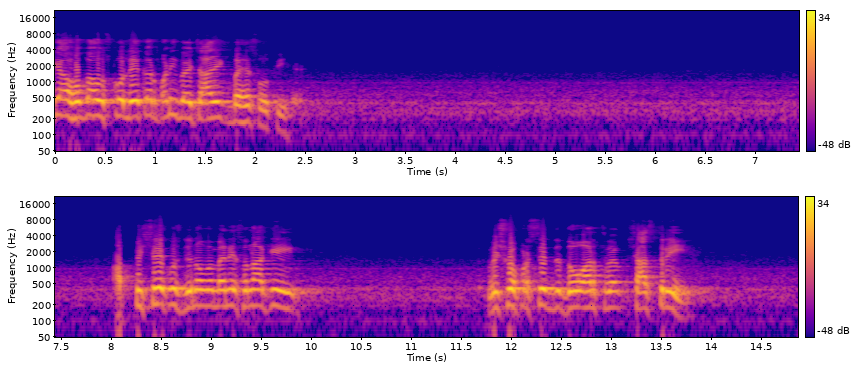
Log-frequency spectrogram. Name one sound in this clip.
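A middle-aged man speaks forcefully into a microphone in short bursts, with pauses between.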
